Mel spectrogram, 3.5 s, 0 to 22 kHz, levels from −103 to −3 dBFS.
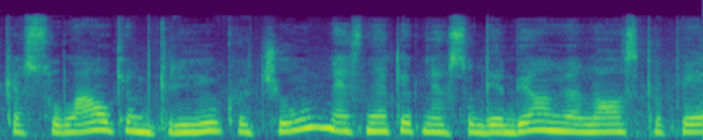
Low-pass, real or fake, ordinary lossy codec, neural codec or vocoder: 14.4 kHz; fake; AAC, 96 kbps; codec, 44.1 kHz, 3.4 kbps, Pupu-Codec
